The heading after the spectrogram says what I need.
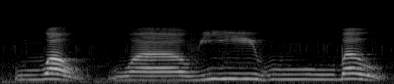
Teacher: Huruf waw yang sama dengan huruf mim, yaitu dengan menyentuhkan kedua bibir kita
